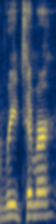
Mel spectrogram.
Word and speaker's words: Reed Timmer: They can just uh find me as uh Reed timmer on social media. Uh rhymes with weed trimmer.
